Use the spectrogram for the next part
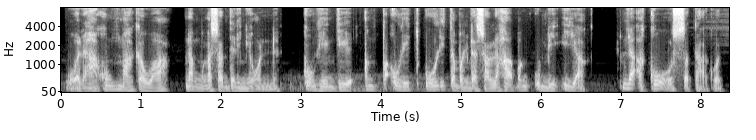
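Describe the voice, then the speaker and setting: Low-voiced man narrating horror. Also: lively intonation, normal speed, a little mellow, breathy edge. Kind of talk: first-person horror story narration.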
